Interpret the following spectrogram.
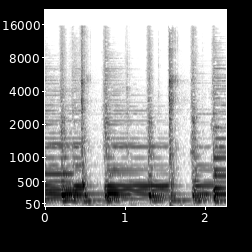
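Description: Background music: a strummed acoustic guitar playing chords in a steady rhythm.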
